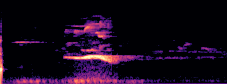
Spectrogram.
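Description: A bird calling once, a little over half a second in: a short note that holds its pitch and then drops at its end.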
